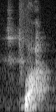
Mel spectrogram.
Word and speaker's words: Troyes: Rashi came from a town in northern France called Troyes, which is written Troyes. Troys, pronounced Troyes. I think I got it right. My fellow Frenchies in Ol Nechama, they would correct me right away. Troyes.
